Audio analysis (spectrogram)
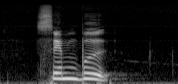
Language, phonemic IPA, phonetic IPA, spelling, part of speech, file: Tamil, /tʃɛmbɯ/, [se̞mbɯ], செம்பு, noun, Ta-செம்பு.ogg
- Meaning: copper (a reddish-brown metallic chemical element (symbol Cu) with the atomic number 29; also, the metal made up of this element)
